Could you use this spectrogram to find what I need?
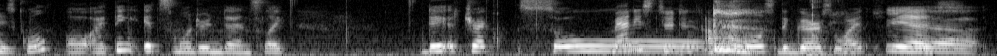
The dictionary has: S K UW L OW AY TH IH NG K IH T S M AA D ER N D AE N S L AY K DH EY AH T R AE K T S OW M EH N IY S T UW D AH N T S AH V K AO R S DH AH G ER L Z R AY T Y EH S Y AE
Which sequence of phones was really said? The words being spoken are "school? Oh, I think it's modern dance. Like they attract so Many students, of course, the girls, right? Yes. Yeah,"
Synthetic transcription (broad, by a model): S K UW L OW AY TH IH NG K IH T S M AA D ER N D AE N S L AY K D EY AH T R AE K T S OW M EH N IY S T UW D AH N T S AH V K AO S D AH G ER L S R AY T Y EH Y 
